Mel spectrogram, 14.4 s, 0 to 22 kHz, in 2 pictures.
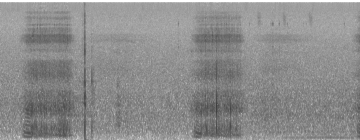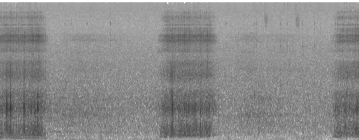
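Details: Two-year-old exhausted and asleep on the couch: hissing, breathy snores about every three seconds, roughly 18 a minute, with quiet between them; ordinary snoring.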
